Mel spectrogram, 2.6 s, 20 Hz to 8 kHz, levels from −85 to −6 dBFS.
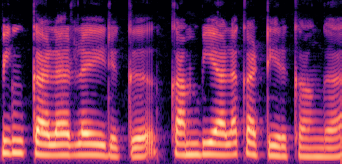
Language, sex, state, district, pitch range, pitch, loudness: Tamil, female, Tamil Nadu, Nilgiris, 170-200 Hz, 195 Hz, -16 LUFS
